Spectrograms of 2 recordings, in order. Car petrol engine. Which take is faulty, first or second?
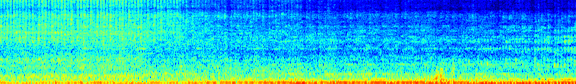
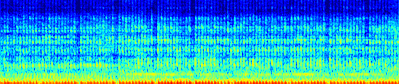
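first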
